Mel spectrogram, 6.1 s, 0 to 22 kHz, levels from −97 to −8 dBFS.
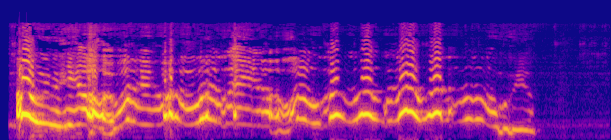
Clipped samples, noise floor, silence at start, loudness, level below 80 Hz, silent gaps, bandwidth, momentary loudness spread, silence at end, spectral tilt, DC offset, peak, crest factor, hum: under 0.1%; -69 dBFS; 0.15 s; -15 LUFS; -72 dBFS; none; 10.5 kHz; 16 LU; 0.8 s; -2.5 dB/octave; under 0.1%; 0 dBFS; 16 dB; none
